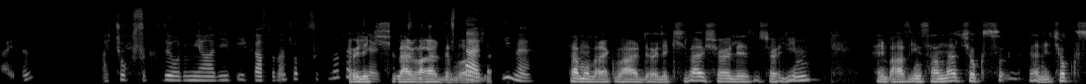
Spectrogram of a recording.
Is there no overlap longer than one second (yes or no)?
no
